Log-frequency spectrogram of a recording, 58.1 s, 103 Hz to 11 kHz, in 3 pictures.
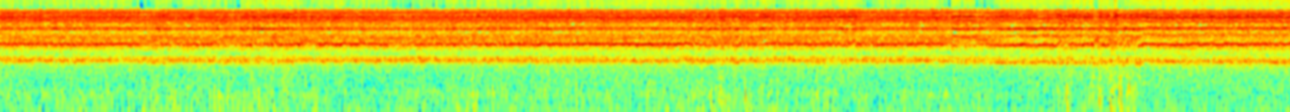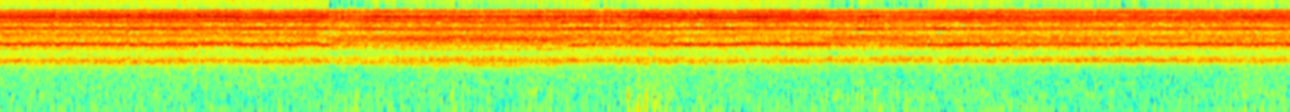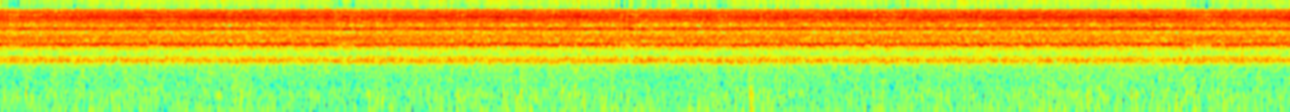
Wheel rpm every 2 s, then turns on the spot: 230, 230, 230, 230, 230, 230, 230, 220, 200, 210, 210, 220, 210, 210, 220, 230, 230, 230, 230, 230, 230, 230, 230, 230, 230, 230, 230, 230, 230.
none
